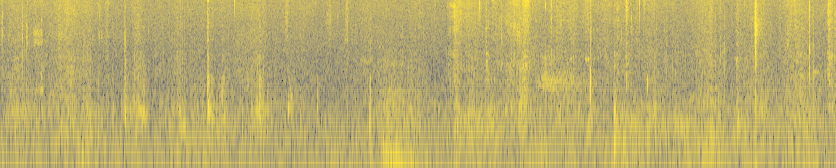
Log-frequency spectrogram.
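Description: Faint handling sounds from gloved hands working a new camshaft position sensor into its bore on the engine: scattered small clicks and taps over light rustling, with a soft low thump about five seconds in.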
